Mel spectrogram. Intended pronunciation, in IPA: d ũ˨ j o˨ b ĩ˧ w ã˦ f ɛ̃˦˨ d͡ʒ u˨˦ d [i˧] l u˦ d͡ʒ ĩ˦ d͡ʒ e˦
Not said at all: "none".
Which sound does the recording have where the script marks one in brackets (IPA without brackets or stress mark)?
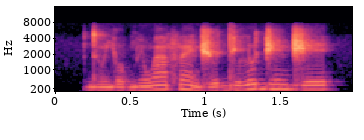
i˧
